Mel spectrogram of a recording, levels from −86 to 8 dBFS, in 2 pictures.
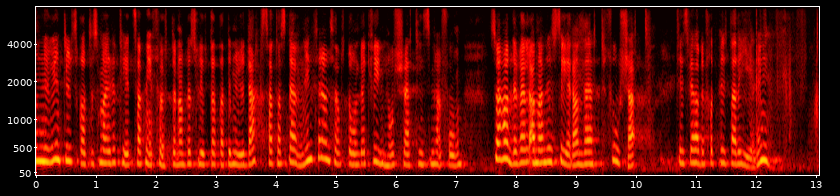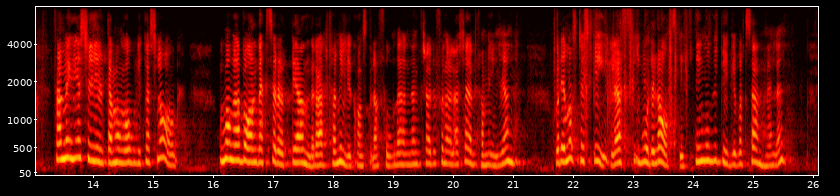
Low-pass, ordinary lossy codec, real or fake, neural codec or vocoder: none; none; fake; codec, 16 kHz, 2 kbps, FreqCodec, smaller model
